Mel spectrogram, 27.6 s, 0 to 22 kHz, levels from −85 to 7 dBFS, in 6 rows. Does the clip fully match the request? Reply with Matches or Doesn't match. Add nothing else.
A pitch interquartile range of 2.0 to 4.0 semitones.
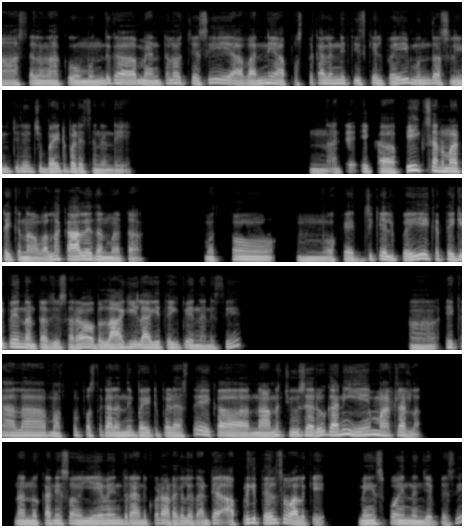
Matches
